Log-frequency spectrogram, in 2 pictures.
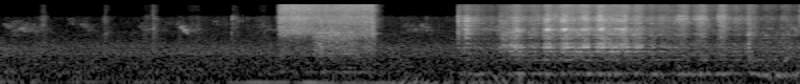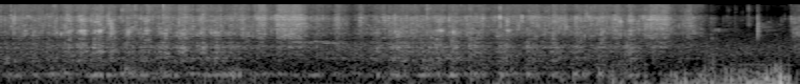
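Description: Tap water running and splashing into a sink. A short hiss comes about three seconds in, then a steady flow runs for about ten seconds, with a low rumble rising near the end.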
